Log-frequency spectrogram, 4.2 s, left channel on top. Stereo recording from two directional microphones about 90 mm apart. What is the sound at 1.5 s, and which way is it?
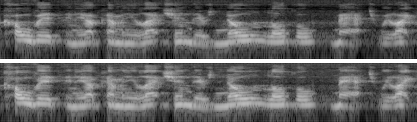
Speech, 25° right (ahead or behind).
